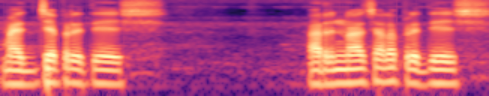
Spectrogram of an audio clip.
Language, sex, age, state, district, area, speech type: Telugu, male, 18-30, Andhra Pradesh, West Godavari, rural, spontaneous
